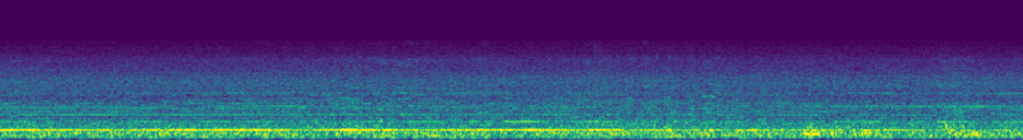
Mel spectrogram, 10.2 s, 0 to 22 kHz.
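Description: JR West 117 series electric train running at steady speed, heard from inside the passenger car: an even rumble of wheels on rail with a steady hum.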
